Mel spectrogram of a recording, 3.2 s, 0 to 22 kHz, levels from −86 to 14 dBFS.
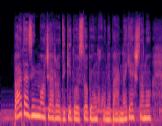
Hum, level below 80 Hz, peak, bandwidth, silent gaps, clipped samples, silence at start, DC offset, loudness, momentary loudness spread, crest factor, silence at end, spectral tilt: none; -42 dBFS; -2 dBFS; 14 kHz; none; under 0.1%; 0 s; under 0.1%; -14 LUFS; 5 LU; 12 dB; 0 s; -5.5 dB/octave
